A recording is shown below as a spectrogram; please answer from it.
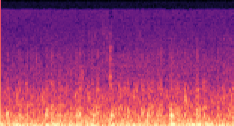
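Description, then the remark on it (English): A car rolls over a cobblestone street, producing a steady, low rumble with uneven bumps and faint rattles running throughout, and no voices. “if you're hearing this rattling, that's those are the cobblestones on the streets. Because remember, I'm in the car.”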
